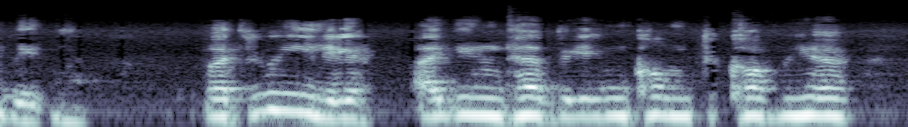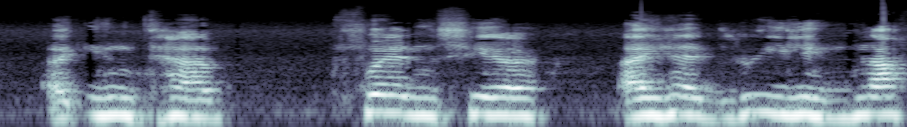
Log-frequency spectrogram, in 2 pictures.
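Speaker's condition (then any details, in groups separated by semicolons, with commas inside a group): Cerebral palsy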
